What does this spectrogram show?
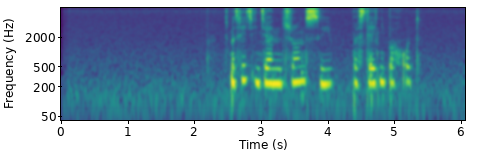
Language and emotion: Russian, neutral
